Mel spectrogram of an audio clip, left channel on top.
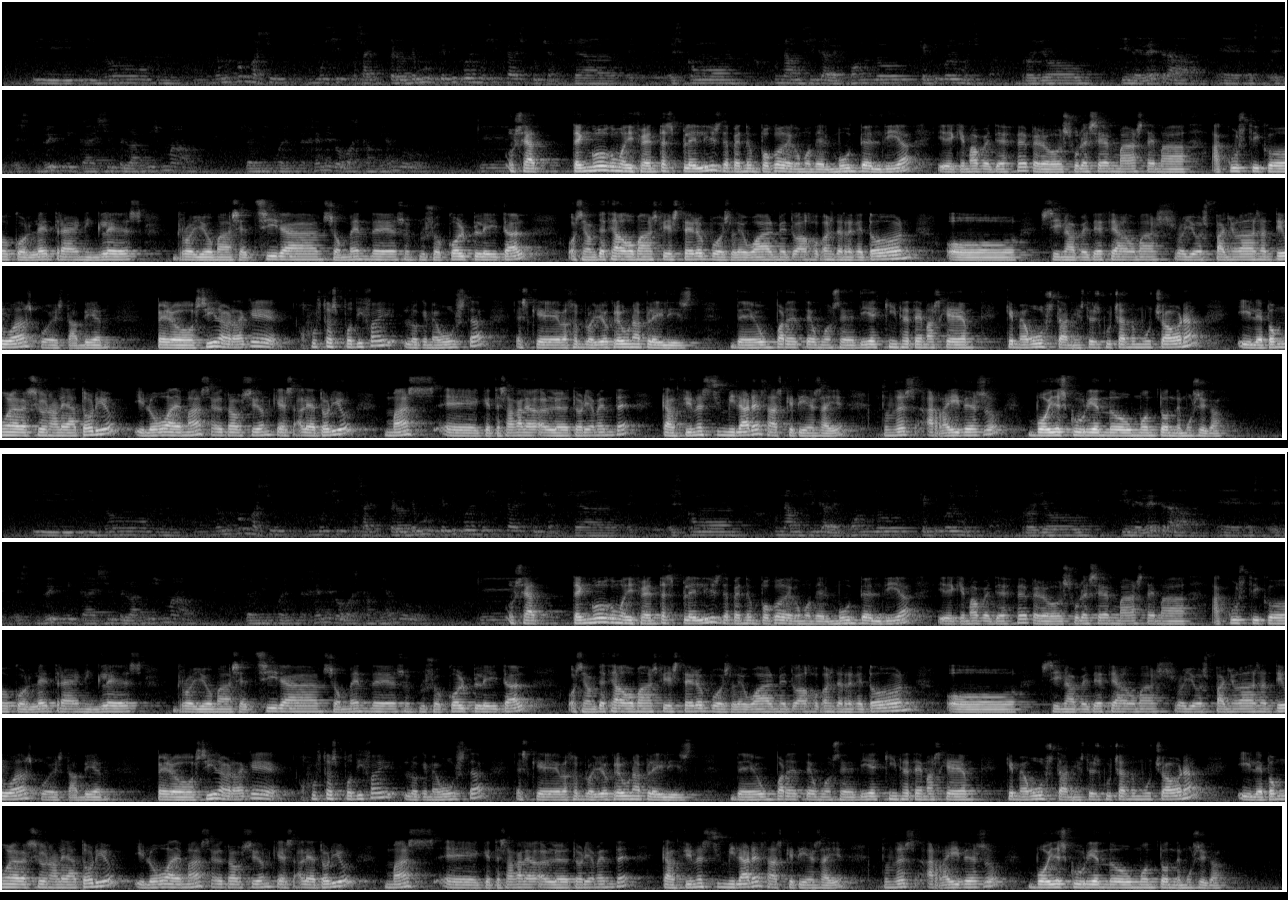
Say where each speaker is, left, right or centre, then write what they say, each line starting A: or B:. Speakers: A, on the left; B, on the left.
A: y, y no, mm, no me pongo así música. O sea, pero ¿qué, mu- qué tipo de música escuchas? O sea, eh, eh, ¿es como una música de fondo? ¿Qué tipo de música? ¿Rollo tiene letra? Eh, es, es- es rítmica? ¿Es siempre la misma? O sea, el mismo es de género, vas cambiando. ¿Qué.
B: O sea, tengo
A: mm,
B: como
A: mm,
B: diferentes playlists, depende un poco de como del mood del día y de qué me apetece, pero suele ser más tema acústico, con letra en inglés, rollo más Ed Sheeran, Shawn Mendes o incluso Coldplay
A: mm,
B: y tal. O si
A: mm,
B: me apetece algo más fiestero, pues al igual meto algo más de reggaetón. O si me apetece algo más rollo españoladas antiguas, pues también. Pero sí, la verdad que justo Spotify lo que me gusta es que, por ejemplo, yo creo una playlist de un par de temas, eh, 10 15 temas que, que me gustan y estoy escuchando mucho ahora, y le pongo la versión aleatorio, y luego además hay otra opción que es aleatorio, más eh, que te salgan aleatoriamente canciones similares a las que tienes ahí. ¿eh? Entonces, a raíz de eso, voy descubriendo un montón de música.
